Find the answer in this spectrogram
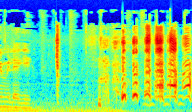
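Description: A low steady hum inside a car, a motor or the car itself, that cuts off about one and a half seconds in, with a single sharp click a little before. Speech overlaps at the start and again near the end.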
